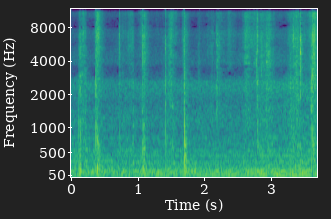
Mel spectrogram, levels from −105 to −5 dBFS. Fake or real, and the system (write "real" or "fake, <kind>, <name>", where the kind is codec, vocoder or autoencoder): real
